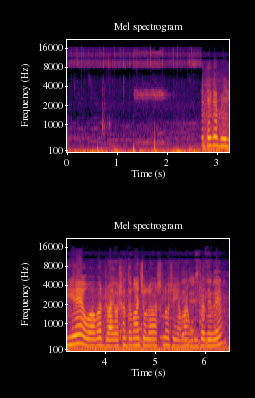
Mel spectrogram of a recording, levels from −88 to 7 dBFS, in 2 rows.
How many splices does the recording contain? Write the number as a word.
two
